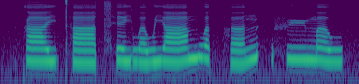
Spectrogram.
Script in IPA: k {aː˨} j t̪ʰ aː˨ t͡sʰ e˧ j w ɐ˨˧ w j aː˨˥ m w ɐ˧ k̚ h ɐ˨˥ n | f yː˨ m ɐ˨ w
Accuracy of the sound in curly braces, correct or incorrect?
correct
